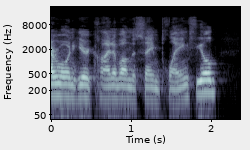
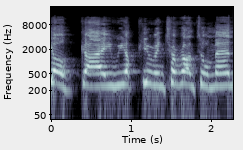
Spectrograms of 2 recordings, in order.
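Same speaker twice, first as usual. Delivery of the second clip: slow, very high fake Caribbean accent; 12 semitones higher than usual. Imitating people from Toronto in a put-on Caribbean mixed with Quebec accent. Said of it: "a Caribbean mixed with like a fucking Quebec accent".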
